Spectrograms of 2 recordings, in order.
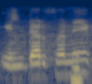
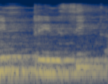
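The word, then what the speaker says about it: intrinsic: স্যার ইন্টারসনিক আর না, এক্সটারসনিক। ইনট্রিনসিক আর এক্সট্রিনসিক। প্রোনাউন্সিংকে এখন থেকে ঠিক করো। ইন, দেখো INTRIN, ইনট্রিনসিক অ্যান্ড এক্সট্রিনসিক।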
